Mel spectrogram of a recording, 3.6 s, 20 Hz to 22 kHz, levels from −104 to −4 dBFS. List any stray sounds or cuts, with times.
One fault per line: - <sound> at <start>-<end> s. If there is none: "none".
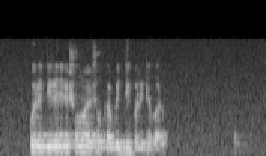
none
